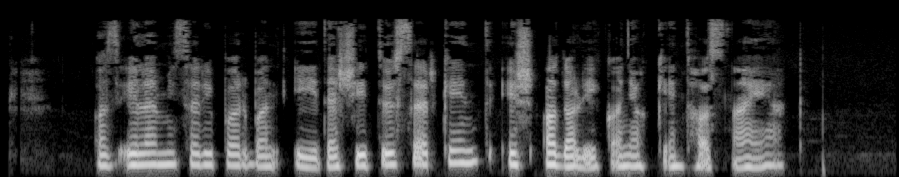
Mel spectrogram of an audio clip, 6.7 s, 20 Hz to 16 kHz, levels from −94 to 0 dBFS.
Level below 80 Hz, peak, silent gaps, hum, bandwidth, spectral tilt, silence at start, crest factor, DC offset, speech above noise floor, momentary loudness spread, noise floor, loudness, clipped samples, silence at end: -66 dBFS; 0 dBFS; none; none; 11.5 kHz; -5.5 dB/octave; 0.75 s; 22 dB; under 0.1%; 47 dB; 7 LU; -68 dBFS; -22 LUFS; under 0.1%; 0.85 s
